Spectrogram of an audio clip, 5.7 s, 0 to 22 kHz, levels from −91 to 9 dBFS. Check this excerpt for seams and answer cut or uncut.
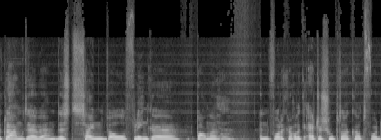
cut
